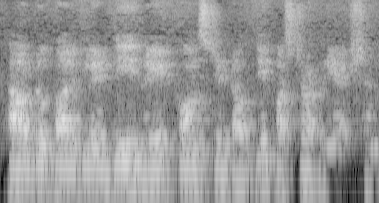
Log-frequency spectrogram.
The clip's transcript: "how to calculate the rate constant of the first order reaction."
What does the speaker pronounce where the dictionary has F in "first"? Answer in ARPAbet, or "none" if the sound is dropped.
P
